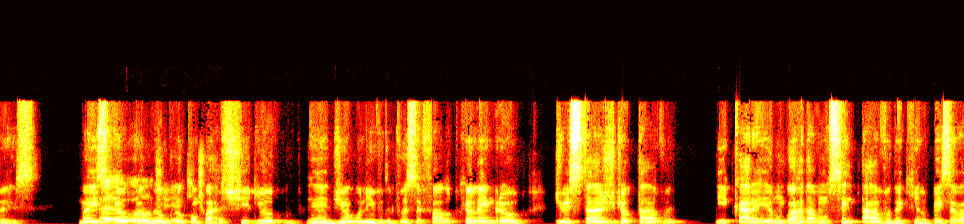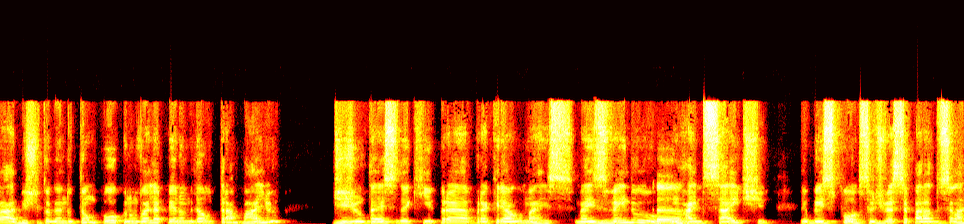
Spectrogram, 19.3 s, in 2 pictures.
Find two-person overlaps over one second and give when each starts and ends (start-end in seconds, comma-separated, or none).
1.0-2.3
